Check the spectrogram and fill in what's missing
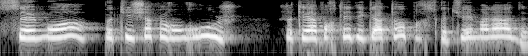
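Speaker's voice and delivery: very high disguised falsetto voice. Reading the wolf's reply at Grandma's door: wolf disguising his big wolf voice. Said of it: "essayant de cacher au mieux sa grosse voix de loup".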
